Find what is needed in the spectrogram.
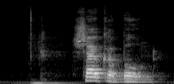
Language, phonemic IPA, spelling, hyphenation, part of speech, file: Dutch, /ˈsœy̯.kərˌboːn/, suikerboon, sui‧ker‧boon, noun, Nl-suikerboon.ogg
- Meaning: a sugar plum, a piece of hard candy or boiled sweets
